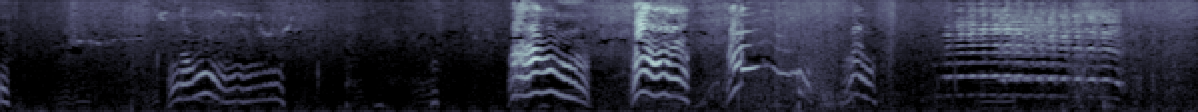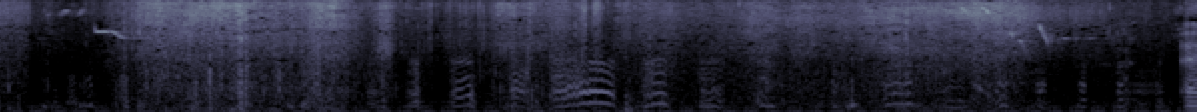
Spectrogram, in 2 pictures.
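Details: Crying week-old Kangal puppies, among them a male described as calling out. Wavering, high-pitched whines bend up and down and come in clusters. A longer drawn-out cry is followed by fainter whimpers over a steady low hum.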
